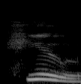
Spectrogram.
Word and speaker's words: Huel: is a product called Huell which you know rhymes with fuel spelt h u e L which is a food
